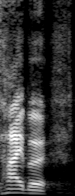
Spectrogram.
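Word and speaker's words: Hybr: And it's spelled like Silicon Valley style. That's H-Y-B-R. So don't go Googling for Hyber with an E-R. You know, don't go putting the E where there's no E. It's Hyber.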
